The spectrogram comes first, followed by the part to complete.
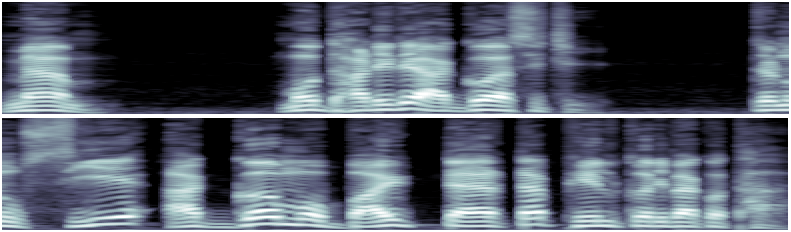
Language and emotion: Odia, angry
